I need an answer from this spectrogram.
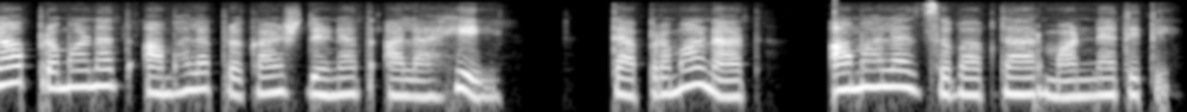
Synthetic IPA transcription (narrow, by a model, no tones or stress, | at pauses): japɾəmaɽ̃at̪am̤ɦalapɾəkaɕd̪eɳjat̪alːɦe | t̪japɾəmaɽ̃at̪ | am̤ɦalad͡zəbab̚d̪aɾmaɳɳjat̪jet̪ḛ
